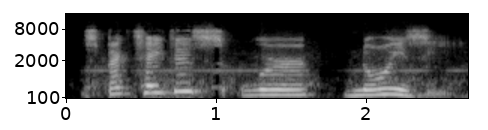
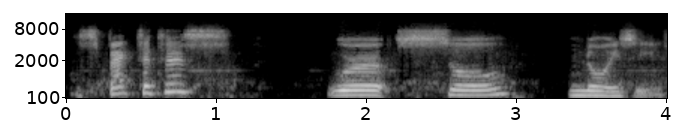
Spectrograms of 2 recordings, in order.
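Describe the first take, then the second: First: Said in the usual way. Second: Slow, stretched "so" before "noisy"; stress on so. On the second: Shown as a demonstration. Teacher emphasizing the adjective for class, stressing "so". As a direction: draw out "so" to boost "noisy". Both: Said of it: "let us emphasize this adjective".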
